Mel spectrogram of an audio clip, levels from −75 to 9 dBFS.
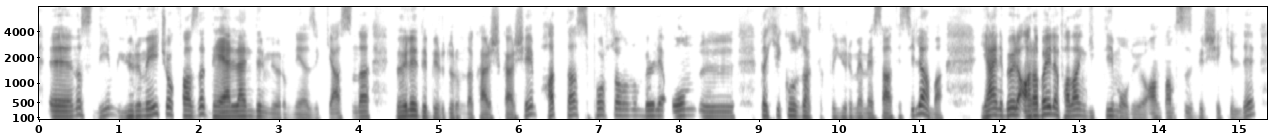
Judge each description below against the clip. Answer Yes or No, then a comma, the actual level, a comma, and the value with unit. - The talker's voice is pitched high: No, low, 135 Hz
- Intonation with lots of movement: Yes, wide, 6.0 semitones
